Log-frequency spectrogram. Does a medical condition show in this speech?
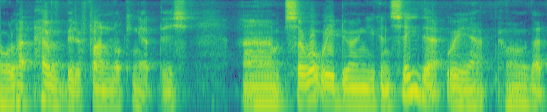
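No.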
